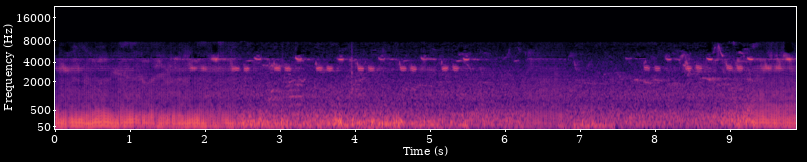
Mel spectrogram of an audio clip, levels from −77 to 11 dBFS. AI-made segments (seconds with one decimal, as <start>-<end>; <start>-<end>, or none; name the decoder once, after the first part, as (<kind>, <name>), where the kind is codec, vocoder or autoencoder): 0.0-2.4 (vocoder, Vocos); 6.3-6.8; 9.3-9.9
